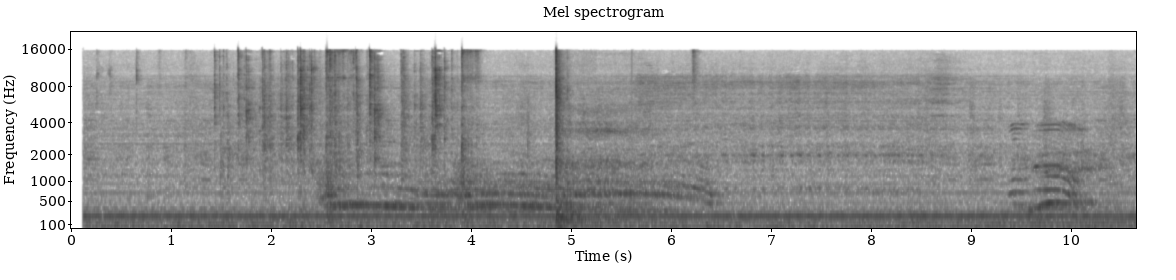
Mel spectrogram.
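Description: Electronic game music and sound effects play from an arcade machine's loudspeaker.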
